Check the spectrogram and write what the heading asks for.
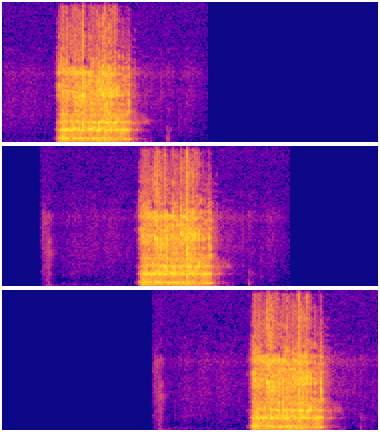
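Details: Three identical loud burps about five seconds apart with silence between, a repeated video-game burping sound effect from computer-controlled Mii characters: burping.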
